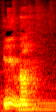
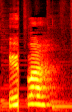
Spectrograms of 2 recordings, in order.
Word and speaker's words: Ymer: Det er Ymer. Ymer. Ymer. Ymer.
